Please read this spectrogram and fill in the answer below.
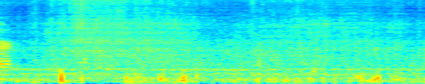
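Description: Outdoor field sound over open water: wind buffeting the microphone with a low rumble and a faint steady hum, and a single knock about half a second in.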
